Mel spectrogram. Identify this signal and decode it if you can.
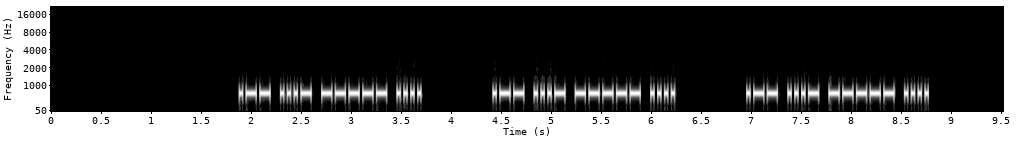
Morse code, heard as a keyed tone, about 36 wpm, 700 Hz. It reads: WV0H WV0H WV0H
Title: USA Call Signs - 4 Characters - Repeated 3x - 35wpm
